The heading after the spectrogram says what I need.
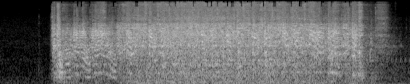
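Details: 1981 El Camino sat 21 years, carb primed with gas: about three seconds of harsh cranking that nearly fires but never runs.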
